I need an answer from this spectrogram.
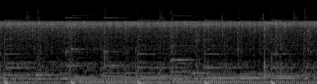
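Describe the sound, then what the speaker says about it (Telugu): Vanjaram fish pieces fry in oil on low heat, Chettinad style, with a steady crackling sizzle and occasional sharper pops, close and continuous, no voices. "ఒక 2 మినిట్స్ ఒక పక్క ఫ్రై చేసుకోవాలి"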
